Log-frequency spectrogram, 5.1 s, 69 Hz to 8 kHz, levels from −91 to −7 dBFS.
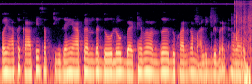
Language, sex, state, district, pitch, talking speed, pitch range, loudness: Hindi, male, Bihar, Saran, 130 Hz, 275 wpm, 120-130 Hz, -16 LUFS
